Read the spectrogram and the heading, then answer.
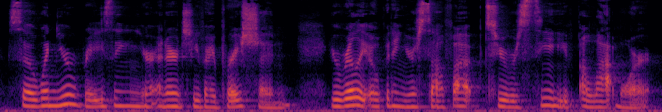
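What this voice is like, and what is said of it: Voice cutting in and out, congested. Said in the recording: “my voice keeps going in and out. Uh, I my allergies have been acting up this week ... my sinuses and then you know then i lose my voice”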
